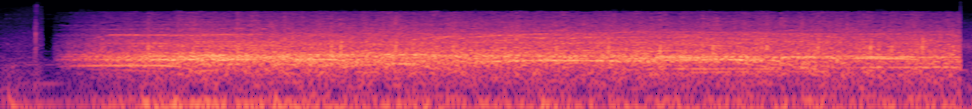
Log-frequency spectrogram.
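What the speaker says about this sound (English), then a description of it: "Adults applauding for Light." Sustained applause from a group of adults, dense and steady clapping that swells quickly and holds for several seconds before stopping abruptly.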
